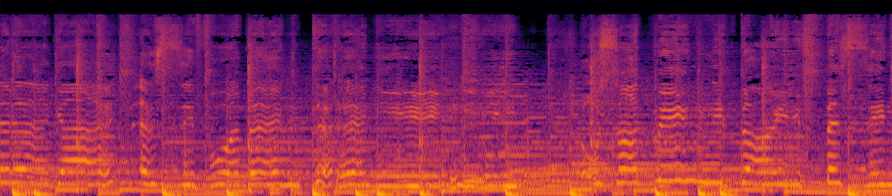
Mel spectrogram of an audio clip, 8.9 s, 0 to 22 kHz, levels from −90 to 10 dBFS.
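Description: No technical faults are audible.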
